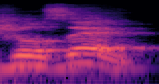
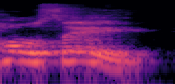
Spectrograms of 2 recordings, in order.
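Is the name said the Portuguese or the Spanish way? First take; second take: Portuguese; Spanish. First: The name is said the Portuguese way. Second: The name is said the Spanish way. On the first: The speaker calls it right. "It's Jose" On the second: The speaker calls it wrong. "it's not Jose. We're not Spanish"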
